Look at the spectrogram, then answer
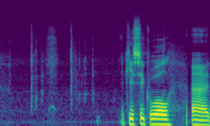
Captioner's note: keyboard clicking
